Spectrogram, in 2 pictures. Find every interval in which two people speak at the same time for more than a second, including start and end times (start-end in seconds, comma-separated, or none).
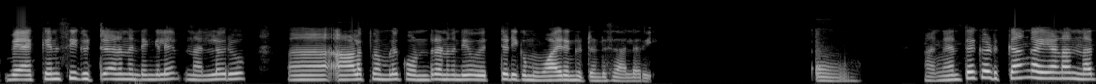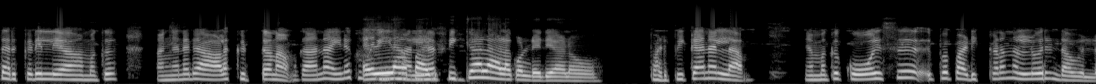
none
